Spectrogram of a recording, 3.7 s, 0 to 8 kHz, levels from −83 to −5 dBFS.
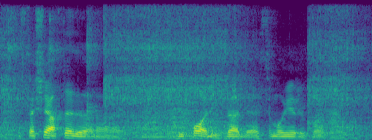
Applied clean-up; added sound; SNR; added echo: none; Domestic sounds, home sounds; 10 dB; none.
